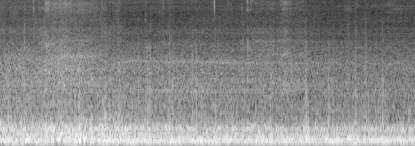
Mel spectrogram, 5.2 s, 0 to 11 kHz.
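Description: Steady roar of wind rushing past a rider on a Kawasaki Z H2 SE motorcycle, a continuous dense low rumble mixed with engine drone, loud and unbroken throughout with no talking.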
